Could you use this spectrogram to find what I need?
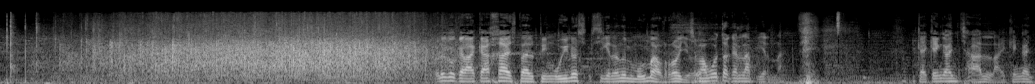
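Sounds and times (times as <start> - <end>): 
applause: 0.0 - 5.1
speech: 4.4 - 8.0, 9.2 - 10.3.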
